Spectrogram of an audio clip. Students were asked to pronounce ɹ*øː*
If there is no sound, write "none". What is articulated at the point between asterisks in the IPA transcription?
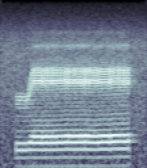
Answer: ɛː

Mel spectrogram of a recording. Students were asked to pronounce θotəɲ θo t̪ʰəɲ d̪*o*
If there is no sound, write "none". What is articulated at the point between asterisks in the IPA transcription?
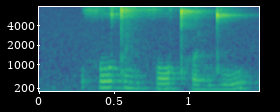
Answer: u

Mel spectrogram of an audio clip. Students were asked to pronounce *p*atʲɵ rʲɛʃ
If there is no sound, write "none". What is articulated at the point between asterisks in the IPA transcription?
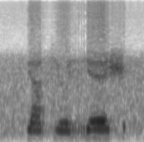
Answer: pʲ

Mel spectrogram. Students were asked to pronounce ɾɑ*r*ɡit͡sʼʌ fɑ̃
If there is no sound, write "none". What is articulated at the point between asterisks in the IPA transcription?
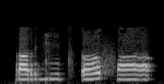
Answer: r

